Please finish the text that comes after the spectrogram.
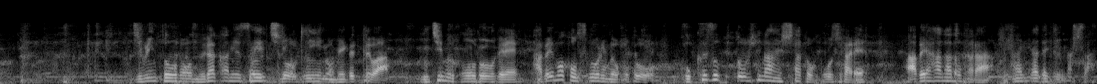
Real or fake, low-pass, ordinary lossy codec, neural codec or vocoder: fake; 7.2 kHz; Opus, 32 kbps; codec, 24 kHz, 1.5 kbps, HILCodec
